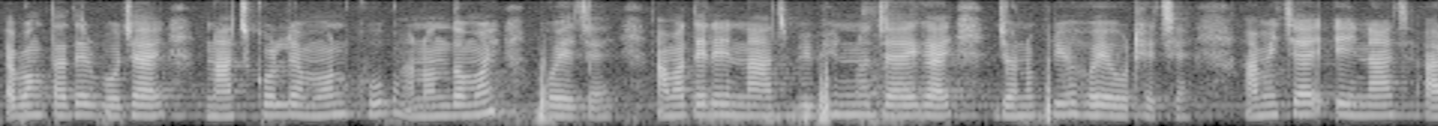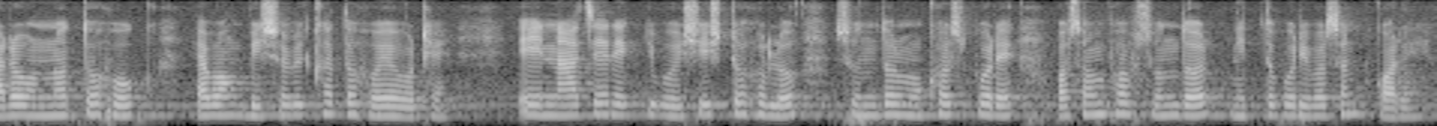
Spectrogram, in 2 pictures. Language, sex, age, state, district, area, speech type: Bengali, female, 18-30, West Bengal, Purulia, urban, spontaneous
